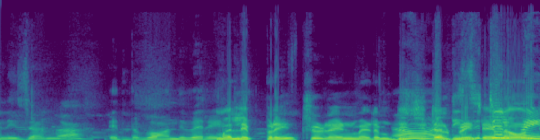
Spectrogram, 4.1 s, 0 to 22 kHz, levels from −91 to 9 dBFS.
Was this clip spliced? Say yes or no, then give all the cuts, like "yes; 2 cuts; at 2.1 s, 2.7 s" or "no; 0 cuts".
no; 0 cuts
